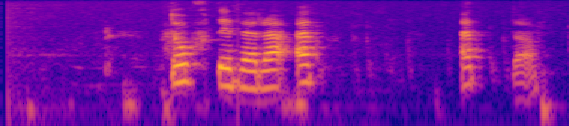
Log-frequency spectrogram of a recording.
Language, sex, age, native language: Icelandic, female, 10, Icelandic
